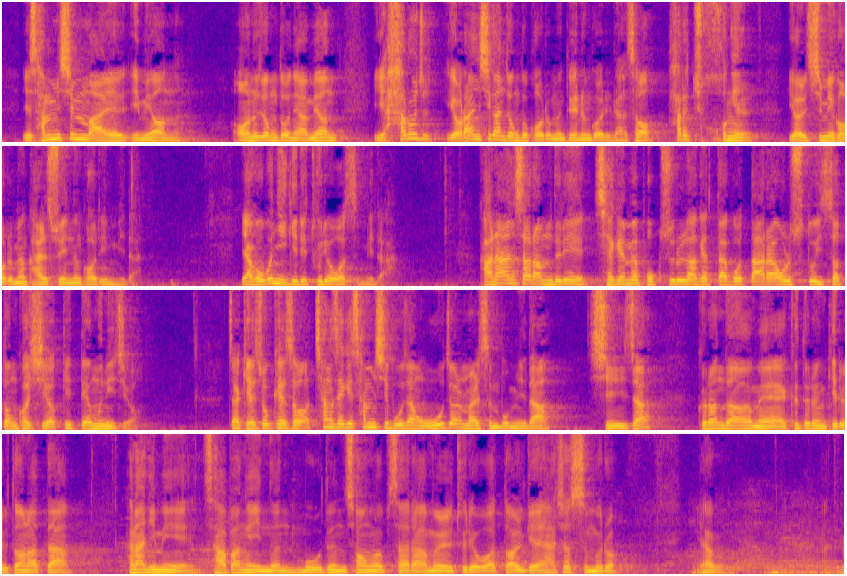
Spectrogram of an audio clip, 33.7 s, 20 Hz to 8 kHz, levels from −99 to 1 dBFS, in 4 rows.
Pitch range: 125-185 Hz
